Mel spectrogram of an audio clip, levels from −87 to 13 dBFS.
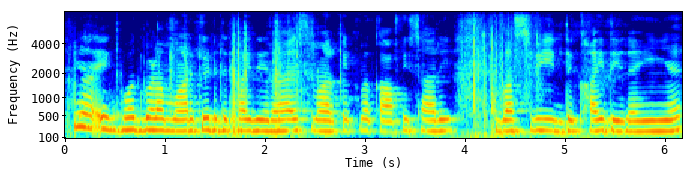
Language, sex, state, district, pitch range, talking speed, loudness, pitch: Hindi, female, Bihar, East Champaran, 200-215 Hz, 195 wpm, -16 LUFS, 210 Hz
